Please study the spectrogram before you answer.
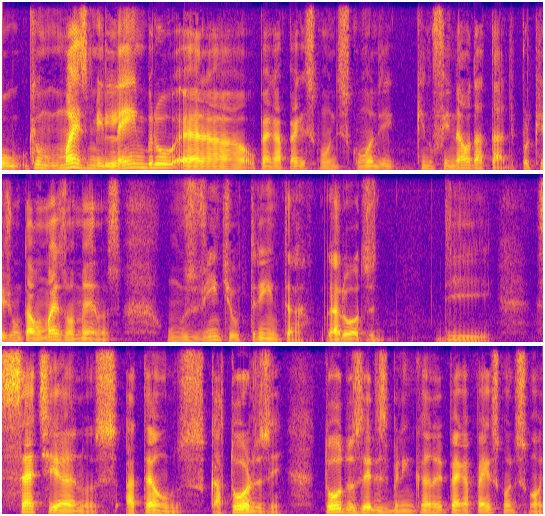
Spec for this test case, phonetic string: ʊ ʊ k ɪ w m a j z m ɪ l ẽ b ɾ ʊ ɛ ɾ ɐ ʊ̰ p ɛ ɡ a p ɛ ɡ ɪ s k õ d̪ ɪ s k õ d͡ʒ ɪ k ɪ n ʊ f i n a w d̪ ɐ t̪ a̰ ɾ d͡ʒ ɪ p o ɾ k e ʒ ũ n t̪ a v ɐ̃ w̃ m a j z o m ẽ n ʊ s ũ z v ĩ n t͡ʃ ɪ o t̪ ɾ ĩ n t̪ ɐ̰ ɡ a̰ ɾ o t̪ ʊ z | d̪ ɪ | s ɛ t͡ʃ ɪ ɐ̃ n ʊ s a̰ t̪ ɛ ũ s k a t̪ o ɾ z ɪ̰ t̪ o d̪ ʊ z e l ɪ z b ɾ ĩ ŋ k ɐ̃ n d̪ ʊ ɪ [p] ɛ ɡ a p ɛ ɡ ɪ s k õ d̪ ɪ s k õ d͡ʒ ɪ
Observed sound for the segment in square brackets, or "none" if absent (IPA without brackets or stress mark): p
